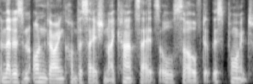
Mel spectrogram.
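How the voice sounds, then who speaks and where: Against a quiet background, the speaker talks at a fairly quick pace with an Australian accent. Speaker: urban energy researcher / panelist. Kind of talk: conference panel presentation. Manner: hesitant, many fillers (um).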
